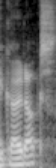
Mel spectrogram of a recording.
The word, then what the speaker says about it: Godox: I was going to ask, are you shooting a Godox lighting kit at the moment?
